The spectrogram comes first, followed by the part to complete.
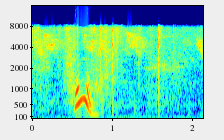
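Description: A woman's short voiced sigh, "фу", rising then falling in pitch, followed by quiet with a faint low hum.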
